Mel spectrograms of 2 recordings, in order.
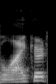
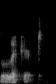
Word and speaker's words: Likert: you might have heard it previously as a likert and that's how i always pronounced it but i learned recently that the man's family actually corrected researchers and said no it's pronounced likert all right next is interval so these are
